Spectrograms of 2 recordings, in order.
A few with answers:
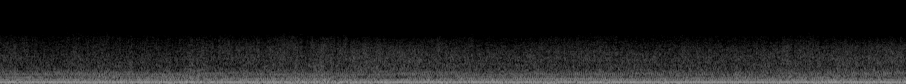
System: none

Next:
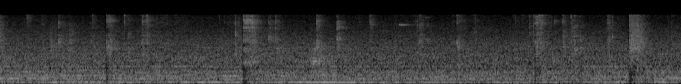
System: none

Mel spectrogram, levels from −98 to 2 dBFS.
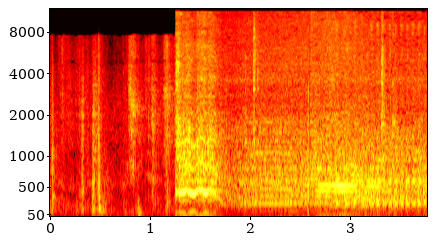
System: none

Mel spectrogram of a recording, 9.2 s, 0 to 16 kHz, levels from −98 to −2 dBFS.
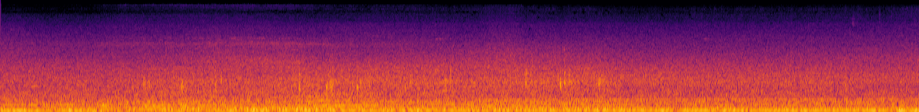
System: none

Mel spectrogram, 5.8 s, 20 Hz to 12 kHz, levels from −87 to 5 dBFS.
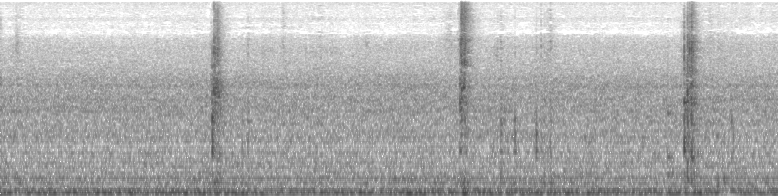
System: none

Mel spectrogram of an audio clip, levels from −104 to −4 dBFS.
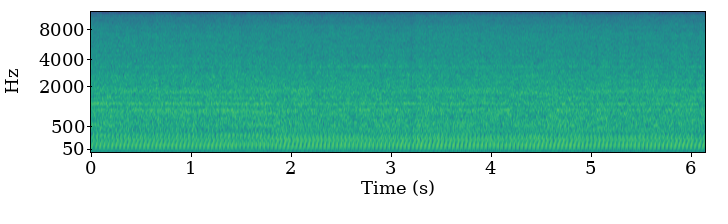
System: autoencoder, DAC-VAE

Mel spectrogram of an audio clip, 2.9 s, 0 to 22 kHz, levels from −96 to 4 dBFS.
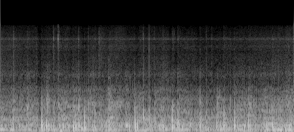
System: autoencoder, DAC-VAE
